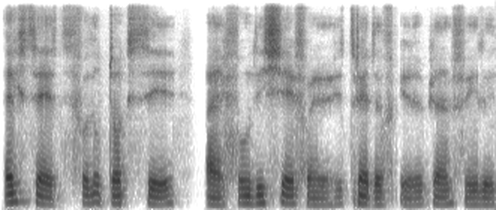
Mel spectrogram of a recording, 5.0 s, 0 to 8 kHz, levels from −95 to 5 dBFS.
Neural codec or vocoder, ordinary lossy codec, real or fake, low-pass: codec, 16 kHz, 0.8 kbps, ZipCodec; none; fake; 7.2 kHz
